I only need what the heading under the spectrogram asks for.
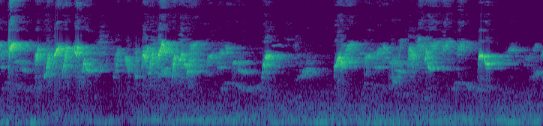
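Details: Red-whiskered bulbul singing: bright, bubbly warbled phrases in bursts roughly every two seconds, each a quick run of liquid whistled notes, with a faint higher ringing overtone above and no other clear sounds.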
